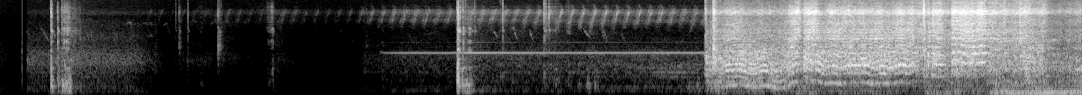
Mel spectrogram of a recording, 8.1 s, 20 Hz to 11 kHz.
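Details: 1984 Mazda RX-7 with swapped Ford V8 (Edelbrock carb): sharp clicks and quiet cranking, then it catches and runs loud and rough after slowly advancing retarded ignition timing.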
